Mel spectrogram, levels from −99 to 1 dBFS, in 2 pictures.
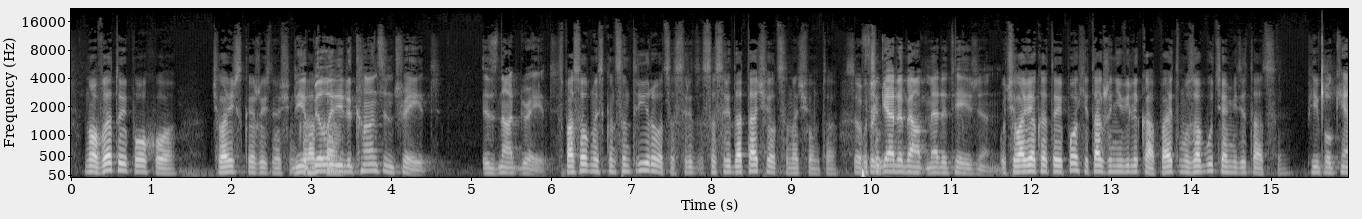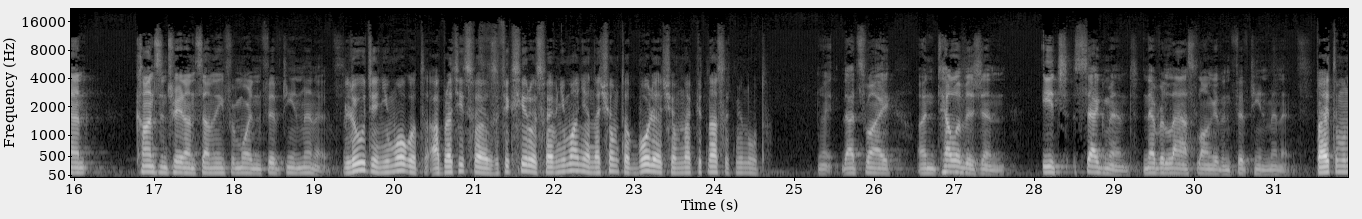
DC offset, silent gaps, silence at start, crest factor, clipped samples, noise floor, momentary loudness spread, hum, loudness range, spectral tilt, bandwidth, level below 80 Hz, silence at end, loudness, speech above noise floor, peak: under 0.1%; none; 0.2 s; 20 dB; under 0.1%; -64 dBFS; 16 LU; none; 9 LU; -6 dB/octave; 16 kHz; -50 dBFS; 0 s; -25 LUFS; 39 dB; -4 dBFS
